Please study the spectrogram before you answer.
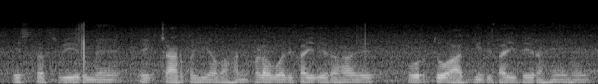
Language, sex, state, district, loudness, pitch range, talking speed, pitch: Hindi, male, Maharashtra, Nagpur, -22 LUFS, 105-110 Hz, 200 wpm, 105 Hz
